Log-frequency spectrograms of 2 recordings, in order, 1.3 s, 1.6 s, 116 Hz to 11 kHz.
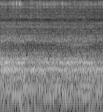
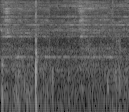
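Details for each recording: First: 2004 Ford F-150 2WD, 4.6 V8, front wheel bearing, with tire and caliper removed and the hub spun by hand: a steady rough growling roar, louder when loaded in turns, from a bad wheel bearing. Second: 2004 Ford F-150 2WD 4.6 V8 after new front wheel bearing and brake rotor: hub spun by hand turns quietly with no growl or grind, just faint brake pad scrape; bearing healthy after repair.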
